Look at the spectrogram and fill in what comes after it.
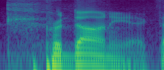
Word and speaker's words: Prodaniuk: Pronounce his last name like it's properly pronounced. Prodaniuk. – Prodaniuk.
